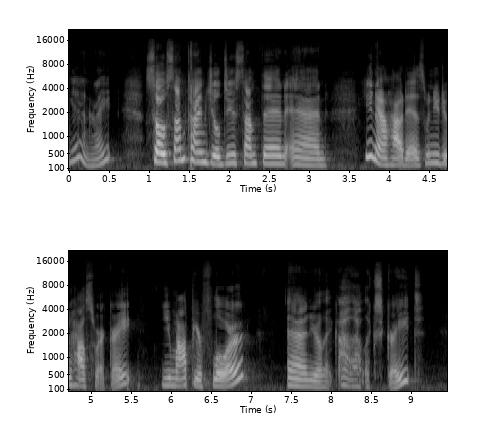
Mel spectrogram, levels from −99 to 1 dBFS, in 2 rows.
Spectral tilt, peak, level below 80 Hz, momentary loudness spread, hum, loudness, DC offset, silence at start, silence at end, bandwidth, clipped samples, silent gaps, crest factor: -5 dB/octave; -14 dBFS; -80 dBFS; 13 LU; none; -37 LUFS; under 0.1%; 0 s; 0.35 s; 15 kHz; under 0.1%; none; 24 dB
